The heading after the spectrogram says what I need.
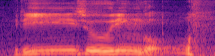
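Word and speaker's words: リースリング: It'd be Risuringo.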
